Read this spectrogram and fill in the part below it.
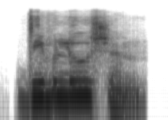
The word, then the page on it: devolution: Indian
